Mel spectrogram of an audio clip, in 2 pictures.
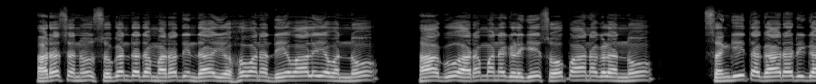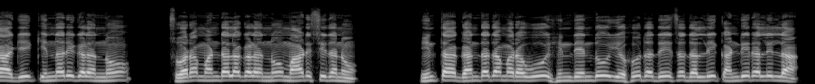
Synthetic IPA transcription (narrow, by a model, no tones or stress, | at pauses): ɐɾɐsɐnusuɡɐnd̪ɐd̪ɐmɐɾɐd̪ind̪ɐjɔɦɔːʋɐnɐd̪ɛːʋaːlɐjɐʋɐnːu | haːɡuɐɾɐmɐnɐɡɐɭiɡe̞sɔːpaːnɐɡɐɭɐnːu | sɐŋɡiːt̪ɐɡaːɾɐɾiɡaːɡikinːɐɾiɡɐɭɐnːu | sʋɐɾɐmɐɳɖɐlɐɡɐɭɐnːumaːɽisid̪ɐnu | int̪ɐɡɐnd̪ɐd̪ɐmɐɾɐʋuɦind̪e̞nd̪ujeɦuːd̪ɐd̪ɛːʃ̬ɐd̪ɐlːikɐɳɖiɾɐlilːɐ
